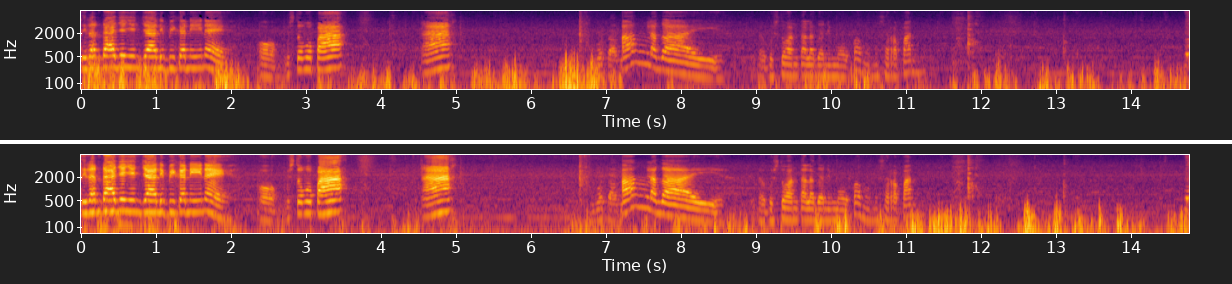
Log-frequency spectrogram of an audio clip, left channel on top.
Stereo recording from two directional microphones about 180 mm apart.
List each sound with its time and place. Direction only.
0.0 s a woman's voice: 40° left (ahead or behind)
2.7 s speech: 30° left (ahead or behind)
4.6 s speech: 25° left (ahead or behind)
7.2 s a woman's voice: 5° right (ahead or behind)
9.3 s a woman's voice: centre (ahead or behind)
11.0 s a woman's voice: 5° left (ahead or behind)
